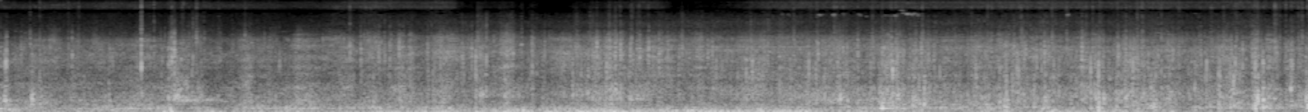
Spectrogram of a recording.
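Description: Mountain bike ridden down a rough, rocky trail: tyres rolling over rock, and the bike rattling with many scattered knocks, under wind buffeting the microphone.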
